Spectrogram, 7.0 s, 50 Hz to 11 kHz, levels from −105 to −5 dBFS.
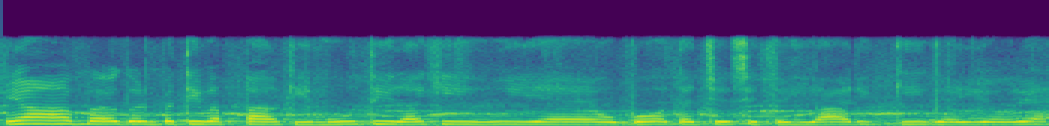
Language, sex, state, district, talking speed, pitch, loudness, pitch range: Hindi, male, Bihar, Sitamarhi, 170 wpm, 235 Hz, -16 LUFS, 225-250 Hz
